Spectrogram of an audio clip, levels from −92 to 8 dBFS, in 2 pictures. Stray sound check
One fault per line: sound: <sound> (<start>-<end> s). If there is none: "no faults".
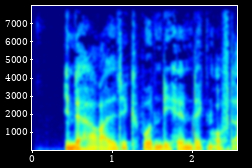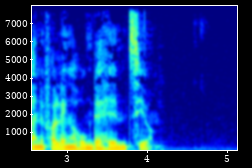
no faults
